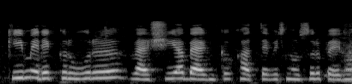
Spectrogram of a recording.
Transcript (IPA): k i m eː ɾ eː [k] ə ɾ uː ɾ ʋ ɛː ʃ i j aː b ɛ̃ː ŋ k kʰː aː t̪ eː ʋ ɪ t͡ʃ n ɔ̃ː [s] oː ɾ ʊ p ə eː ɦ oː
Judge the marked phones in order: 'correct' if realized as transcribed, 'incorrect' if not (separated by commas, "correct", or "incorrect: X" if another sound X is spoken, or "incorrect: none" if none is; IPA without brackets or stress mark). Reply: correct, correct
